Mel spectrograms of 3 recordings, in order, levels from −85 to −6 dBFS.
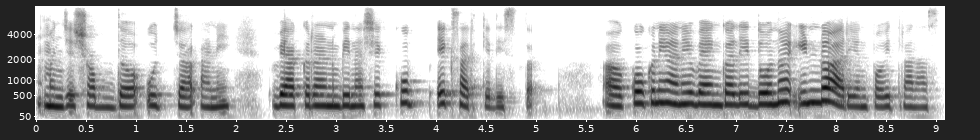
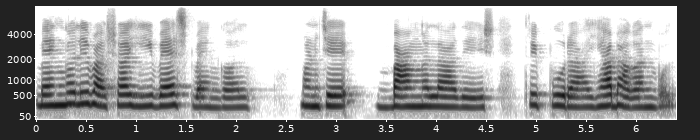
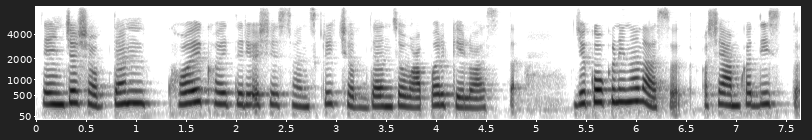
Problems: background sounds at intervals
